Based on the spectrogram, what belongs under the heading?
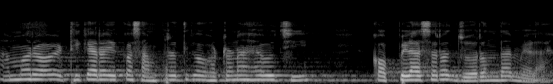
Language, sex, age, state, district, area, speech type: Odia, female, 60+, Odisha, Dhenkanal, rural, spontaneous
